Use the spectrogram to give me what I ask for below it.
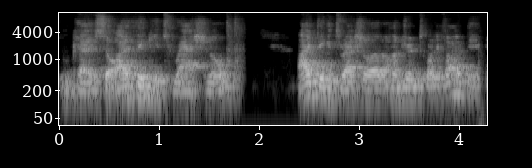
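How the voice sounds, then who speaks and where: A man in his forties, a council member making a measured legal argument at a meeting. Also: mid-range voice, a little mellow, distant mic. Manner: measured, argues legal points. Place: council chamber. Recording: roomy echo, mic set back.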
